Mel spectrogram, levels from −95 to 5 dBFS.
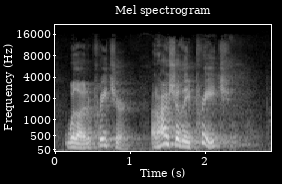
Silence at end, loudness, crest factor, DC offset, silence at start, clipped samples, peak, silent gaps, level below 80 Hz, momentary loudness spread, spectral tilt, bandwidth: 0.45 s; -17 LUFS; 16 dB; under 0.1%; 0.15 s; under 0.1%; -2 dBFS; none; -58 dBFS; 15 LU; -6 dB/octave; 13.5 kHz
